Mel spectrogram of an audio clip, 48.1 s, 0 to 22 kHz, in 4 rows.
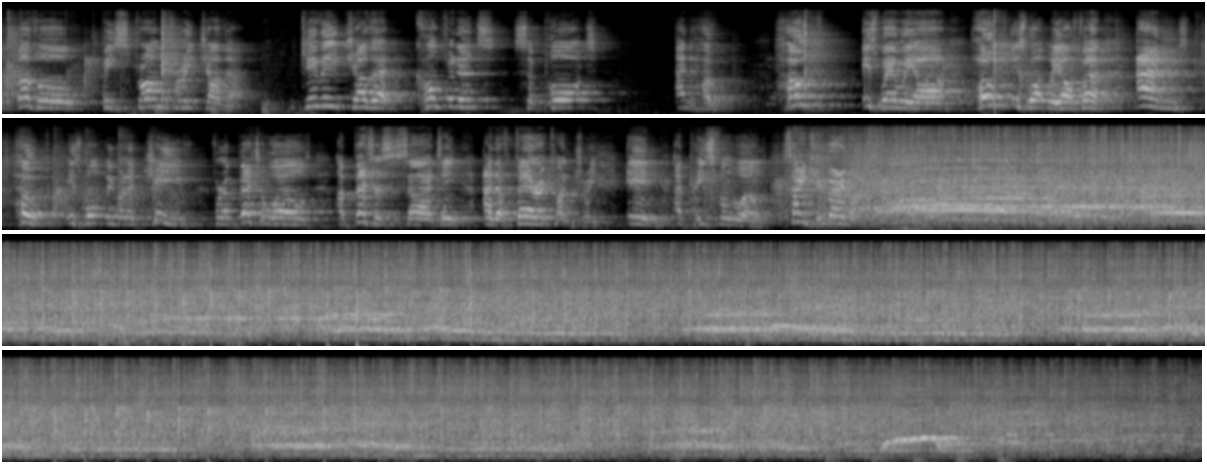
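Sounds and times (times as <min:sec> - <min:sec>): large audience applauding: 0:00.0 - 0:01.8, 0:11.8 - 0:13.0, 0:19.8 - 0:48.0.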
